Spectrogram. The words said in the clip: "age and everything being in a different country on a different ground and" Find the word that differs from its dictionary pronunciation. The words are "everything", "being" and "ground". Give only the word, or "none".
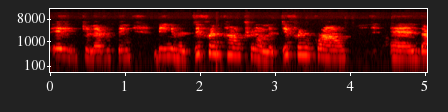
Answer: none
